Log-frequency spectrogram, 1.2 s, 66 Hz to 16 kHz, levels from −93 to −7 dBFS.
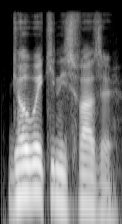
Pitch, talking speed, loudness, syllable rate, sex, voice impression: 110 Hz, 195 wpm, -18 LUFS, 6.1 syllables/s, male, very masculine, middle-aged, very thick, tensed, powerful, bright, soft, very clear, fluent, slightly raspy, cool, very intellectual, refreshing, sincere, calm, slightly mature, friendly, reassuring, unique, slightly elegant, wild, slightly sweet, lively, kind, modest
